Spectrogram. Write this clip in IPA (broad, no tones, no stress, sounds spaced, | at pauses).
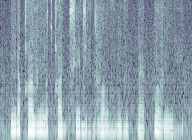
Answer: ŋ ʉ qʰ u v ɲ o d qʰ ʉ d t͡sʰ e d j e̤ d v o lˠ o̤ m o̤ lʲ pː æ pː o v nː e̤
